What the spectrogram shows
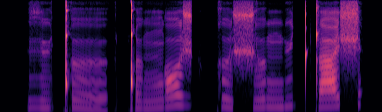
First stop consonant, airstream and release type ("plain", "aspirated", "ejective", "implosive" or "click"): click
